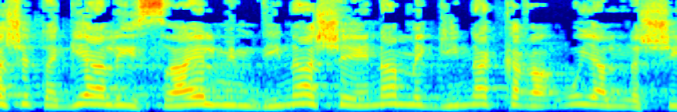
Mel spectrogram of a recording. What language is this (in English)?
Hebrew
